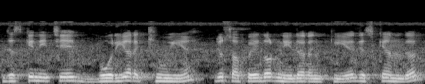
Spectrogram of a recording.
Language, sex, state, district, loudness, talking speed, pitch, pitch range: Hindi, male, Uttar Pradesh, Varanasi, -14 LUFS, 210 wpm, 150 Hz, 145-170 Hz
